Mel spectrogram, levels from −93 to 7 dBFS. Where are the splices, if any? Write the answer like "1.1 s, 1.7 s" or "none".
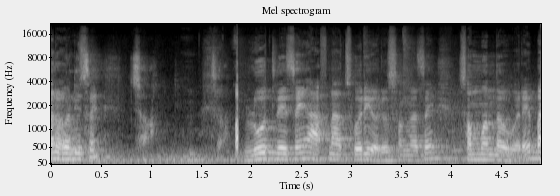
1.9 s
